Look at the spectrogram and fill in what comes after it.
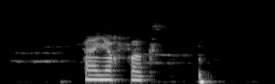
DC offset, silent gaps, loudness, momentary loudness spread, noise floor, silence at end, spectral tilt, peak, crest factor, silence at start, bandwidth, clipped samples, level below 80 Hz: under 0.1%; none; -20 LUFS; 18 LU; -73 dBFS; 0.65 s; -8.5 dB/octave; -4 dBFS; 18 dB; 0.85 s; 6.4 kHz; under 0.1%; -52 dBFS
